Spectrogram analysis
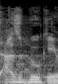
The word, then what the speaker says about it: Azubuike: I think it's just Azubuike, right?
